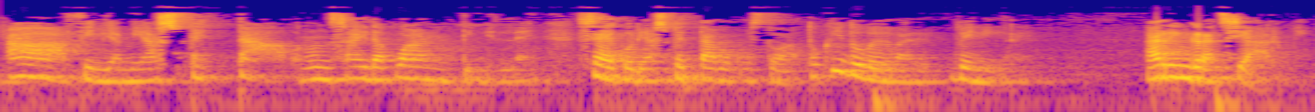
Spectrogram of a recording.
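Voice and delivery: quiet, loving and patient; tender Jesus voice. Acted. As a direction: speak it softly, like a father to a beloved daughter. Jesus tenderly speaking to Luisa.

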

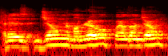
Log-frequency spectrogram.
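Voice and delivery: upbeat raffle draw call; raffle caller. Acted. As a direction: announce the draw to the stream. Winner announcement.

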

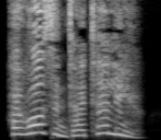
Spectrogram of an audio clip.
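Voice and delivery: high, loud indignant protest; cornered woman protesting; vehement denial. A narrator's reading. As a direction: insist at the top of the voice. Denies being the schoolteacher.

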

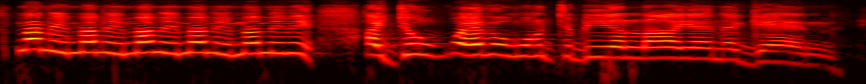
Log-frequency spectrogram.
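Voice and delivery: loud, high cry for Mummy; frantic child. Acted. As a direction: wail for your mum. Child runs crying to mum.

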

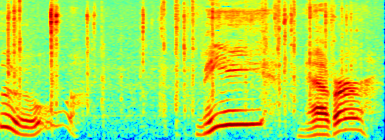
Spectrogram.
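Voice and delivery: high, feigned innocent protest; mock innocence. A narrator's reading. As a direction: play the innocent, hand on heart. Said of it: "pressed his fingertips to his chest".

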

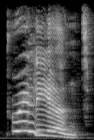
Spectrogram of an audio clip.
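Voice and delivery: loud, high, drawn-out exclamation; delighted cry. A narrator's reading. Panda gets a new idea, delighted cry. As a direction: cry it out with glee. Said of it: "Panda cried".

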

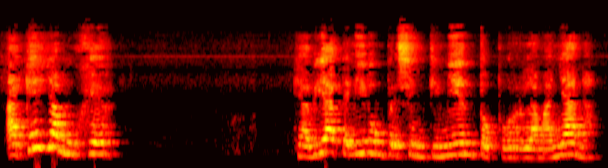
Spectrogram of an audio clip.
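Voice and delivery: usual speaking voice

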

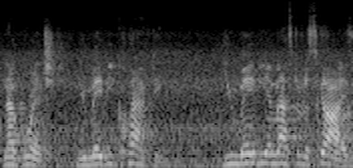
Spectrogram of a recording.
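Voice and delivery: normal talking voice

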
